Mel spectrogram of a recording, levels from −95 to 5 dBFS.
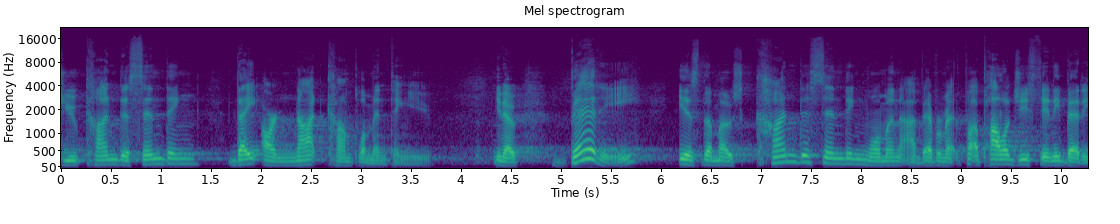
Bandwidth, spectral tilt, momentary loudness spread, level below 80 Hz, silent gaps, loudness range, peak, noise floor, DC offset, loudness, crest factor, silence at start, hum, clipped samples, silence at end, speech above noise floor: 16 kHz; -6 dB/octave; 12 LU; -90 dBFS; none; 3 LU; -12 dBFS; -62 dBFS; under 0.1%; -33 LUFS; 20 dB; 0 s; none; under 0.1%; 0 s; 30 dB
